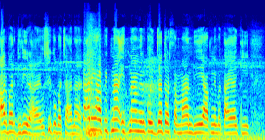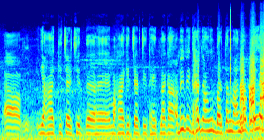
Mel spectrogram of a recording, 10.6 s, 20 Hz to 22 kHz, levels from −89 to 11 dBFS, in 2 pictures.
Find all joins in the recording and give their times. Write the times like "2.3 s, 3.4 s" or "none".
1.7 s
